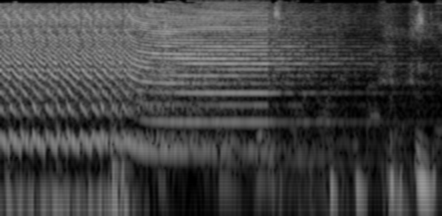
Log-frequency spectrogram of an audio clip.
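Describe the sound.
A loud, blaring air horn sounds for nearly three seconds, first in rapid warbling pulses and then as a steady held blast, before dropping away under scattered voices.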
